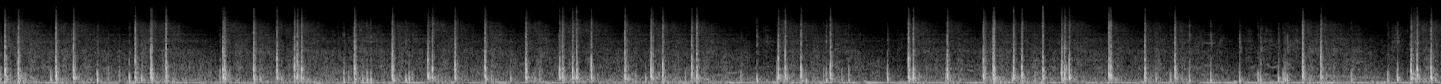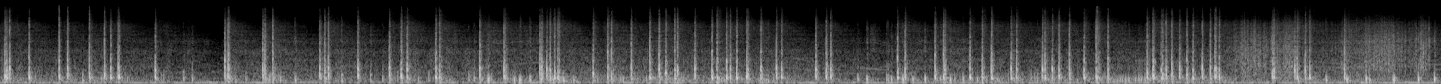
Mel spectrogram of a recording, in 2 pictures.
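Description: Fireworks display: aerial shells and multi-shot cakes going off in quick succession, a near-continuous run of loud bangs and pops several times a second.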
